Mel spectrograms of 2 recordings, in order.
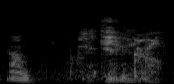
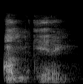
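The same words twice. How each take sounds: First: Soft whispered beast rasp; weak attempt at a monster voice; Kurama. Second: Very deep beast growl; second go at a deep monster voice; Kurama. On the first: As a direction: rasp it quietly, without voice. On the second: Shown as a demonstration. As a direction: growl it out low and strong. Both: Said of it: "my Kurama voice isn't as good".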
